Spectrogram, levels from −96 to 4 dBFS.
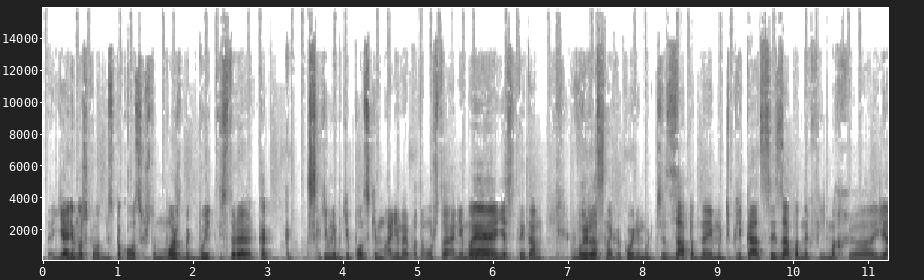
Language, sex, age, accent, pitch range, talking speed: Russian, male, 20-39, native, 125-155 Hz, 155 wpm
